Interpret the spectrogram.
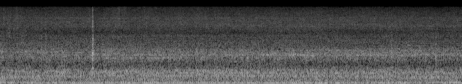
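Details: Steady idling engine rumble with broadband hiss throughout and one brief click, and no animal voice.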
